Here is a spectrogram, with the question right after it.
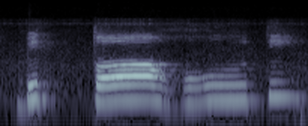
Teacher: طا بھی پر ہے، طا کے پر تشدید سختی سے ادا کیجیے، اور طا کے بعد الف مدہ ہے وہ بھی پر ہو جائے گا ساتھ میں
